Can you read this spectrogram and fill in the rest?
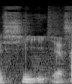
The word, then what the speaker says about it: CES: А вот в комментариях к роликам люди пишут нам, что мы колхозники говорим CES. Надо говорить правильно CES.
